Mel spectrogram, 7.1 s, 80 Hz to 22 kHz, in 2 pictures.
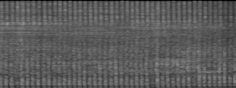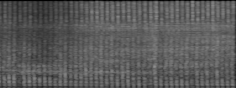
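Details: Honda XR600R single-cylinder motorcycle engine at idle: sharp, quick metallic tick riding on every firing beat.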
